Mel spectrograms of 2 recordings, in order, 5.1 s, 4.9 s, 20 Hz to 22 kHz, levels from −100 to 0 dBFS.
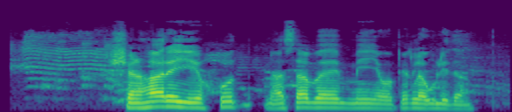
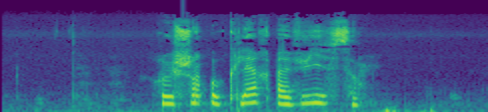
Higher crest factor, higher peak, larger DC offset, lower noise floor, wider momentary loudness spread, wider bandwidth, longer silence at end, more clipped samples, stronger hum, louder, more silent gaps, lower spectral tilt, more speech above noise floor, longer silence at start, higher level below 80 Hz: about the same, 20 dB vs 18 dB; about the same, -2 dBFS vs 0 dBFS; neither; second, -41 dBFS vs -49 dBFS; first, 22 LU vs 19 LU; second, 9.6 kHz vs 13.5 kHz; about the same, 0.4 s vs 0.5 s; neither; neither; second, -21 LUFS vs -15 LUFS; neither; first, -5.5 dB/octave vs -2 dB/octave; second, 21 dB vs 34 dB; second, 0.2 s vs 1.6 s; second, -74 dBFS vs -40 dBFS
